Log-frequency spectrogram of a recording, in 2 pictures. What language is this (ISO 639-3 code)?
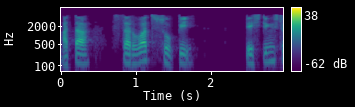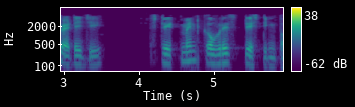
mar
